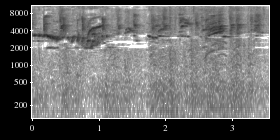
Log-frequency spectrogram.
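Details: Canary chicks being fed by an adult, recorded 26 April 2022: dense high-pitched chirping and squeaky cheeping, with thin whistled slides and rapid buzzy bursts, rising and falling in waves, with faint wing flutter.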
